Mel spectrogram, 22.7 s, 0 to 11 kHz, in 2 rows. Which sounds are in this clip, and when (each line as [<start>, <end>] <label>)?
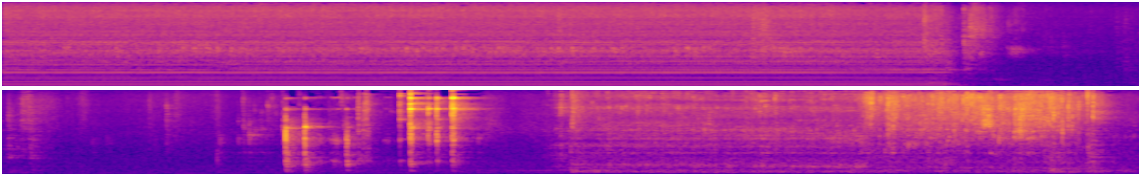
[0.00, 10.00] coffee machine
[14.22, 16.19] cutlery and dishes
[16.99, 22.52] running water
